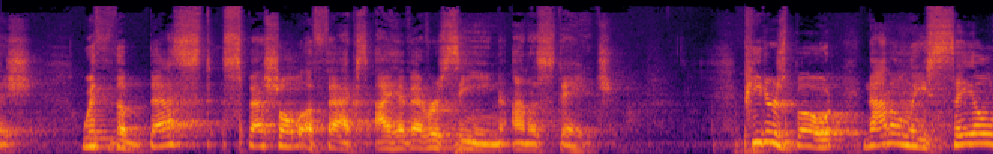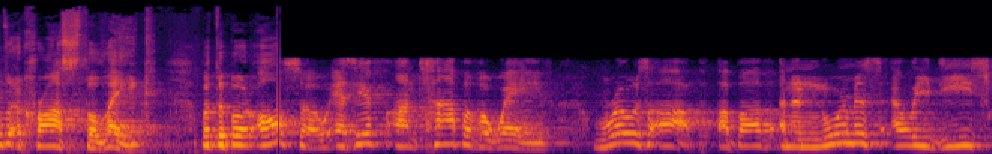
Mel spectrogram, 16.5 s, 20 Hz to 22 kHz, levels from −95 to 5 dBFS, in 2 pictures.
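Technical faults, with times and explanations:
10.58 to 16.55 s, input switched to a poorer device: after a 20 ms gap the audio loses everything above 5.2 kHz, turning dull and boxy, drops about 5 dB in level and gains a new noise floor roughly 35 dB down, likely from recording switching to another microphone.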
